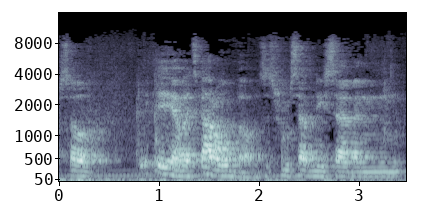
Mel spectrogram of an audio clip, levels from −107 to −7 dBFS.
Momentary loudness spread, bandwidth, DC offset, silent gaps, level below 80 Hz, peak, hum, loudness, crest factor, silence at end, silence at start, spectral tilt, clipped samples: 16 LU; 10 kHz; under 0.1%; none; -48 dBFS; -8 dBFS; none; -27 LUFS; 20 dB; 0 s; 0 s; -5 dB/octave; under 0.1%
